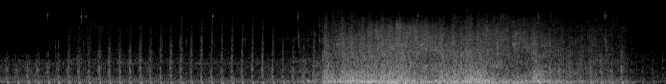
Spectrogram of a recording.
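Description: Video game battle with artillery and gunfire: a steady rapid mechanical pulsing gives way midway to a loud, dense roar of blasts and firing that swells for several seconds, then eases back.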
